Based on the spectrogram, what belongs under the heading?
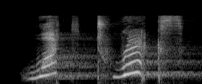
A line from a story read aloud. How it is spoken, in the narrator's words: she shouted with her magic as loudly as she could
